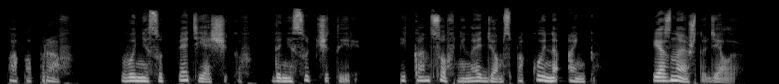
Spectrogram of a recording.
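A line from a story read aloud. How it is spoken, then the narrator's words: Low voice. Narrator (Russian): сказал вполголоса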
